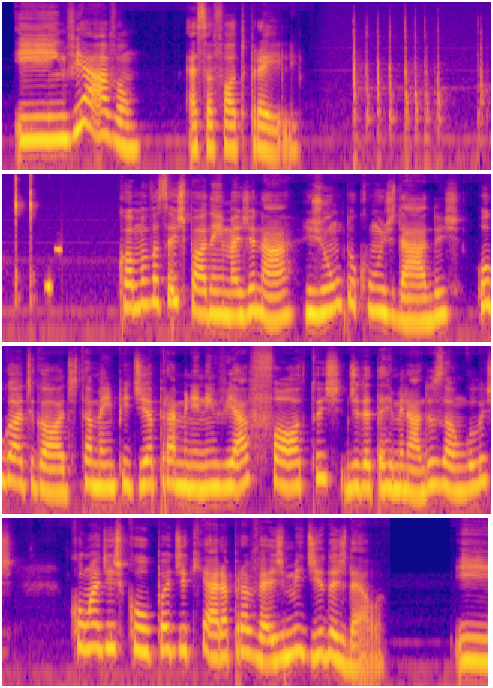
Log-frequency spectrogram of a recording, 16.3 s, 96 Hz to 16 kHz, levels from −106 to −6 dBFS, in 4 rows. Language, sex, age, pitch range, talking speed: Portuguese, female, 20-39, 195-250 Hz, 145 wpm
